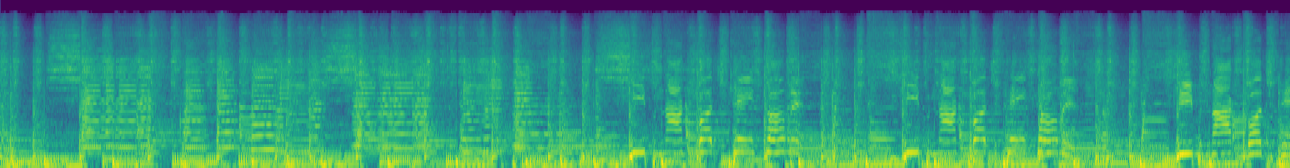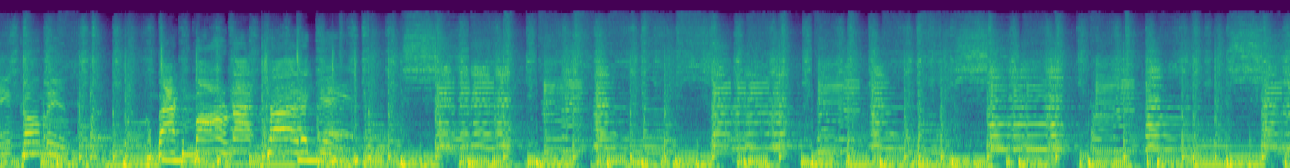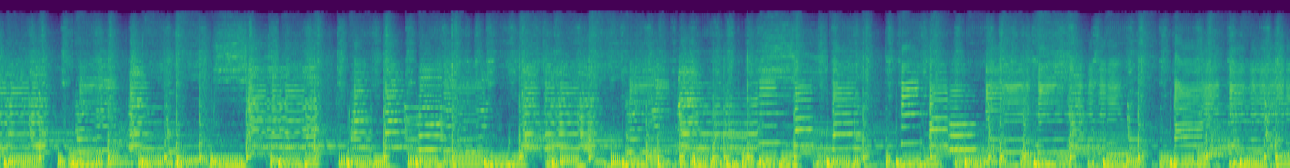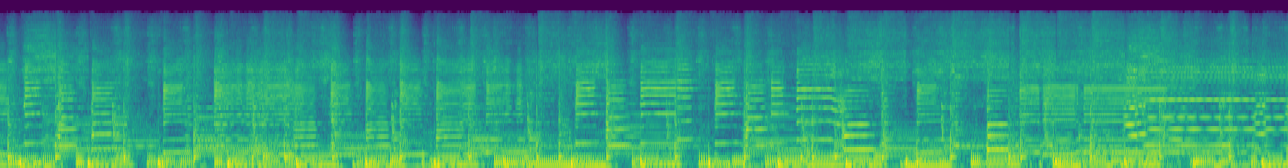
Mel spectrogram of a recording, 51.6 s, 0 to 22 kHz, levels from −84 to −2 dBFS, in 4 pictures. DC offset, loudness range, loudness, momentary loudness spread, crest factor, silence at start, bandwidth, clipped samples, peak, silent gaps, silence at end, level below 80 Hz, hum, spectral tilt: under 0.1%; 3 LU; -15 LUFS; 4 LU; 14 dB; 0 s; 17 kHz; under 0.1%; 0 dBFS; none; 0 s; -22 dBFS; none; -4.5 dB/octave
